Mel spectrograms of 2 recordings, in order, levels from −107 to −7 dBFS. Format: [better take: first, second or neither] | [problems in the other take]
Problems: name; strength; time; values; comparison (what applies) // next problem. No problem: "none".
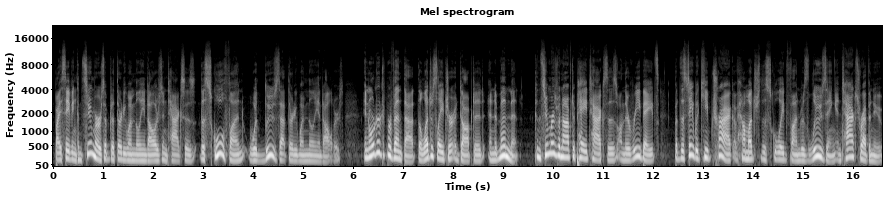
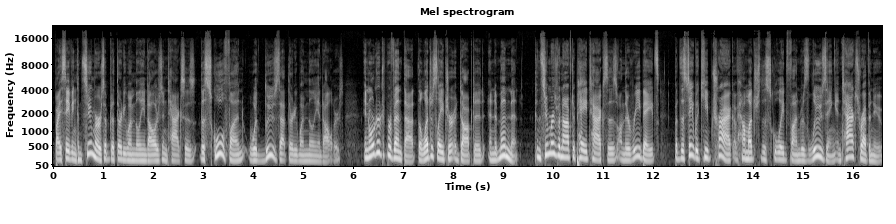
second | muffled; slightly; fading above 3.5 kHz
